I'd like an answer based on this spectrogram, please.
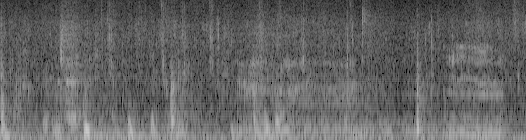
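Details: Night-time wild boars at a forest feeder trading deep, tonal grunts with several whining, higher squeals, the calls coming in quick succession over a few seconds.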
